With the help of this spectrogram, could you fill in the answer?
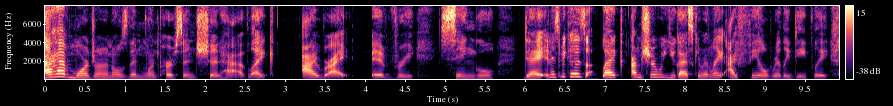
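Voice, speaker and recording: A woman speaks at a moderate pace with a medium pitch, an animated tone and lively intonation. The recording is very clean with a silent background. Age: 20s. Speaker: podcast host. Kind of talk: casual chat.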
